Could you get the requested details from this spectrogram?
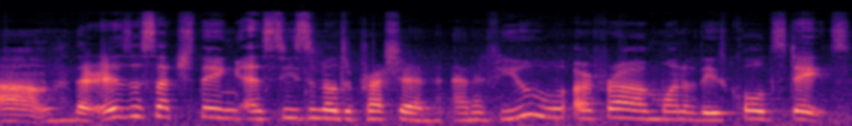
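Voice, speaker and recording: Fairly slow and fairly high, a woman's voice with an American accent shows ordinary pitch variation. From Wisconsin, with much time in Florida. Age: 20s. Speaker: vlogger, stay-at-home mom. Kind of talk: casual vlog talk to camera. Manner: casual, many fillers.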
